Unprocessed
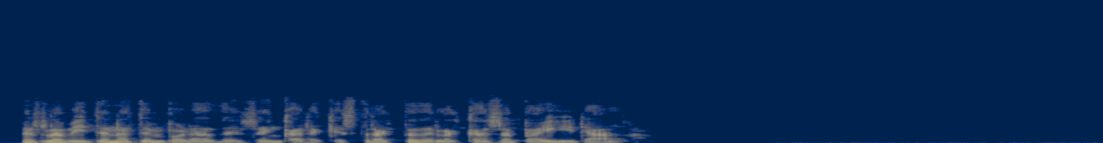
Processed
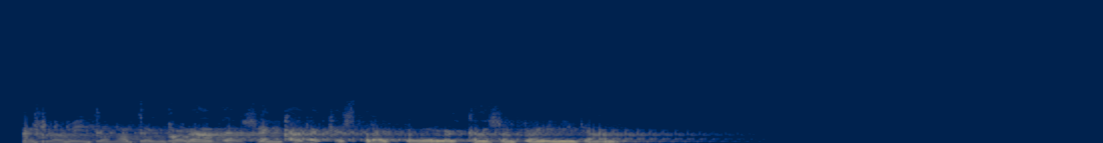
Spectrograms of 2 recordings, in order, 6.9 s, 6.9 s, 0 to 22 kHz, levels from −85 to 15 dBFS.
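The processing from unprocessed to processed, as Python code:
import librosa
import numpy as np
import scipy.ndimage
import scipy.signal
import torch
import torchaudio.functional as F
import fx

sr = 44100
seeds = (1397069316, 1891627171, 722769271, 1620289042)

y = fx.env_flanger(x, sr, rest_ms=8.8, full_db=-21.0)
y = fx.over_compress(y, sr, threshold_db=-32.0, ratio=-1.0)
y = fx.filter_sweep_bandpass(y, sr, from_hz=1000.0, to_hz=340.0, start_s=0.93, end_s=3.24, q=3.1)
y = fx.echo_wet_bandpass(y, sr, ms=78, feedback_pct=71, hz=1300.0, wet_db=-9.5)
y = F.gain(torch.from_numpy(y), 6.5).numpy()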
